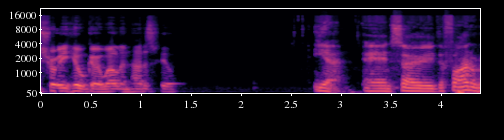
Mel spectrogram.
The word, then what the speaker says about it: Huddersfield: Huddersfield. Can I try again? Don't say Huddersfield or Huddersfield. It's Huddersfield. Huddersfield.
